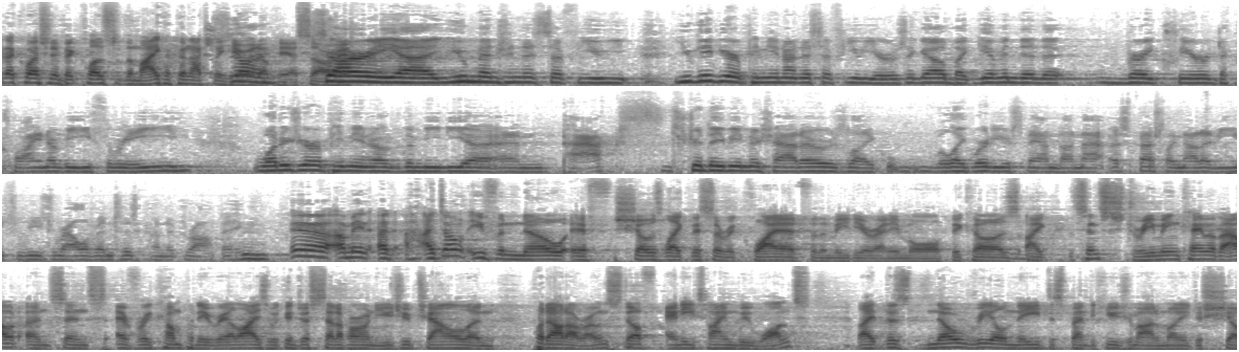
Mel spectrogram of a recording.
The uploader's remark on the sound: Live at PAX. The Co-Optional Podcast live from Pax West!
